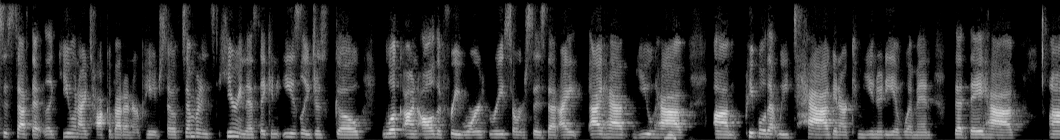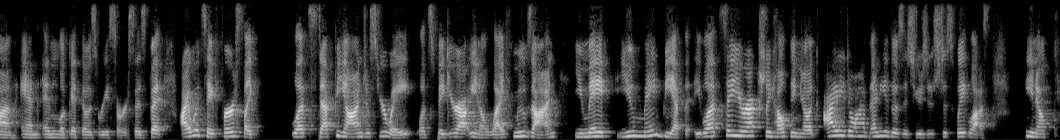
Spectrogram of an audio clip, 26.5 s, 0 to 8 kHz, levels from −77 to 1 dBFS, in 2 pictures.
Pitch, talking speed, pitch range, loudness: 180 Hz, 235 wpm, 170-210 Hz, -20 LUFS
